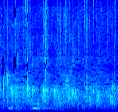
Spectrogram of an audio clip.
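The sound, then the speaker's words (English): A church audience applauds with steady, moderately quiet clapping, and a voice is briefly heard over it. “Yeah, you should clap for that.”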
